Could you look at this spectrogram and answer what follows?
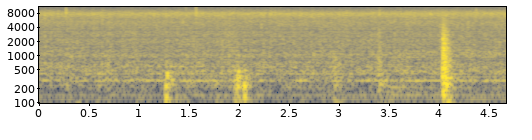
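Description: Diced onion and red pepper sizzling steadily as they sauté in hot grease in a pan, with a few light knocks from stirring, the sharpest near the end.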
